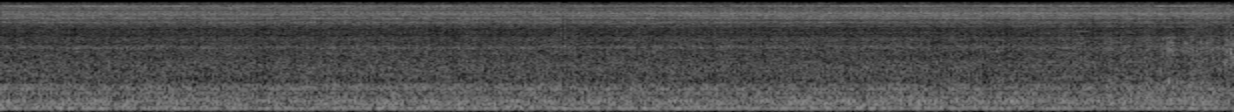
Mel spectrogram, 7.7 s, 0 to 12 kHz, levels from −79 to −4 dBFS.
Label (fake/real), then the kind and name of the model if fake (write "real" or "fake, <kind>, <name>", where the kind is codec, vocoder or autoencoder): real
